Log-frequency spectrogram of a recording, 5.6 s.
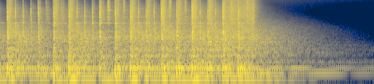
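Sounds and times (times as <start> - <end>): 
combat intro music: 0.1 - 5.3.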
